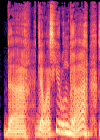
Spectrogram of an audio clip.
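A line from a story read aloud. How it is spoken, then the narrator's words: Whining. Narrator (Russian): захныкал портной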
